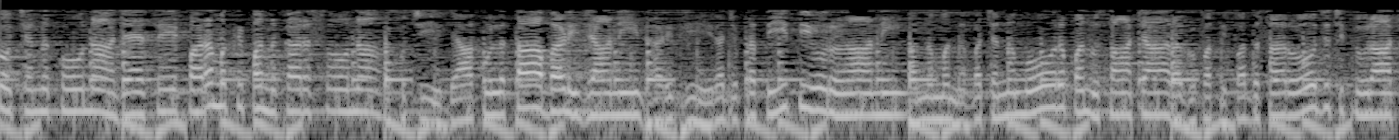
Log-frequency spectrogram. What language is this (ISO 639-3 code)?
hin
